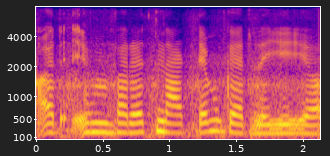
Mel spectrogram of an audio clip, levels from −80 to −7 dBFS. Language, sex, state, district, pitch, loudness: Hindi, female, Uttar Pradesh, Deoria, 205 Hz, -14 LUFS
